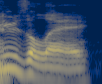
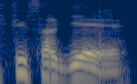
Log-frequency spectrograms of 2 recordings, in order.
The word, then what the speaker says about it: Fuselier: Oh yeah, it's originally French, but I think my family technically we pronounce it wrong because we say Yeah. Fuselier, but I know it's supposed to be Fuselier.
